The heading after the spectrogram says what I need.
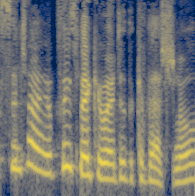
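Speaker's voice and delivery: very high, calm, soothing, disembodied announcer-like voice. Retelling a voice from nowhere calling someone to the confessional: imitating a soothing voice. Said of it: "this really soothing, nice voice coming out of nowhere".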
